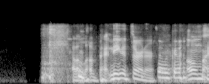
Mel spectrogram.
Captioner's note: laugh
